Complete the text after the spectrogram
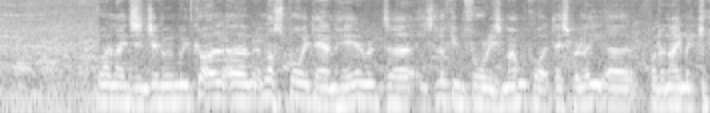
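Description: A man speaks loudly through a loudspeaker.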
